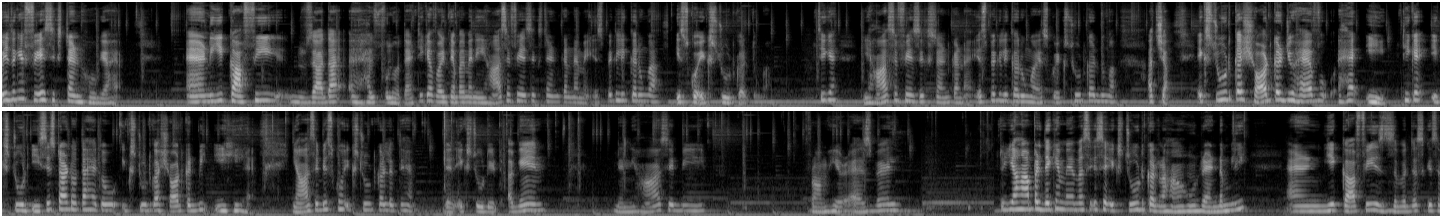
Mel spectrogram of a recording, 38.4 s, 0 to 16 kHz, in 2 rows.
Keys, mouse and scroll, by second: 0.2 middle click, 0.6 click, 1.7-2.7 drag, 3.1-4.5 middle drag, 4.8 middle click, 5.9 click, 6.8 middle click, 8.9-12.0 drag, 12.4 middle click, 13.2-14.7 drag, 16.9 click, 19.5 middle click, 20.3 middle click, 21.3 middle click, 21.7 middle click, 22.9 e, 25.3 e, 26.9 e, 28.8 e, 29.1 middle click, 29.7 e, 31.6 e, 32.1 middle click, 32.1 click, 32.3 e, 33.1 middle click, 33.9 middle click, 34.8 middle click, 35.6 e, 37.4 middle click, 38.0 middle click.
